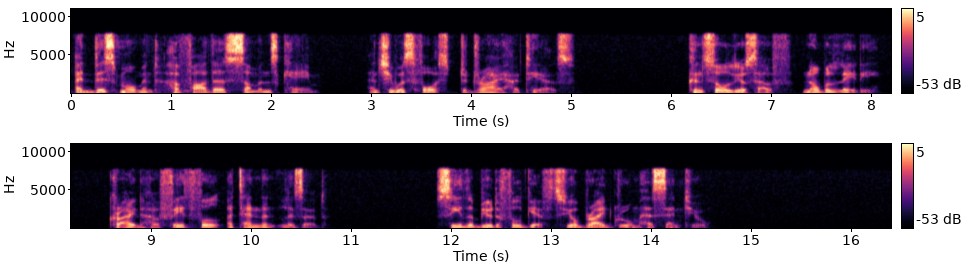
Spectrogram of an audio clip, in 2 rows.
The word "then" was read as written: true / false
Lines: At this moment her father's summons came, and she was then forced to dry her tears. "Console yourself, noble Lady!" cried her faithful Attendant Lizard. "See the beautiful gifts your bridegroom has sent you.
false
